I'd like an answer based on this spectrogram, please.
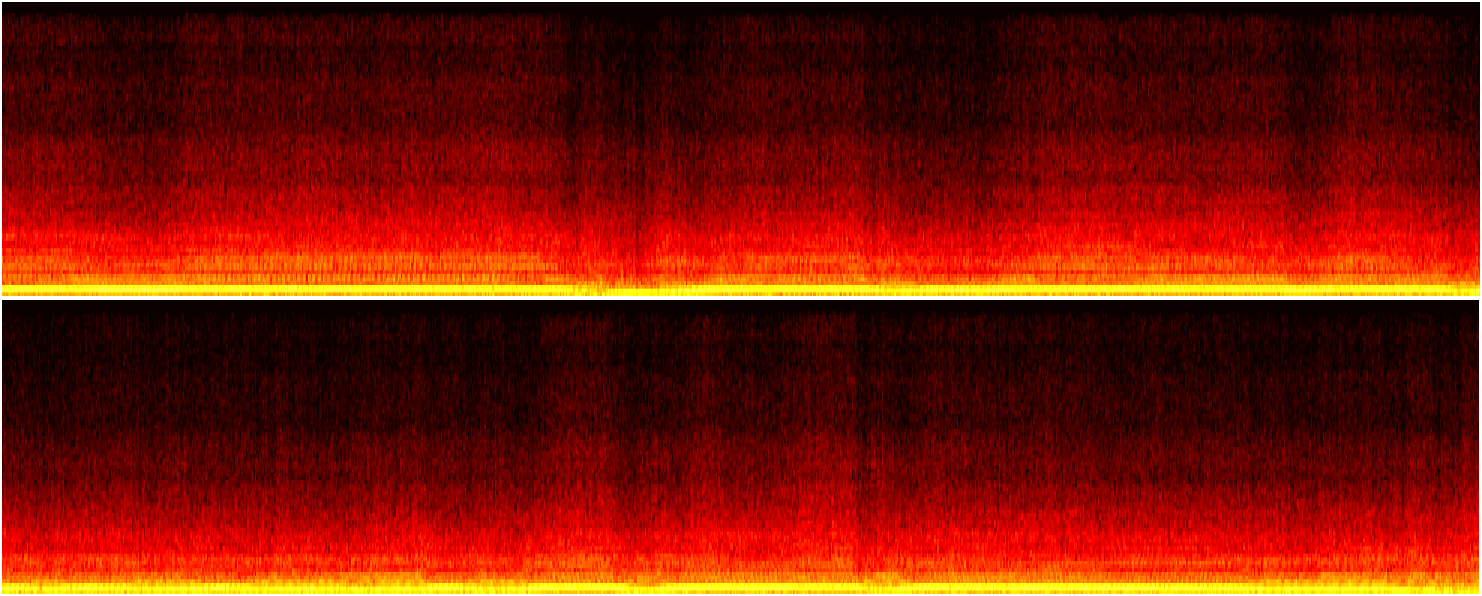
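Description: Racing jet boat's engine running hard at high revs, heard from the cockpit. The revs hold steady, then dip briefly many times, with a run of quick dips in the middle and a longer drop near the end.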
